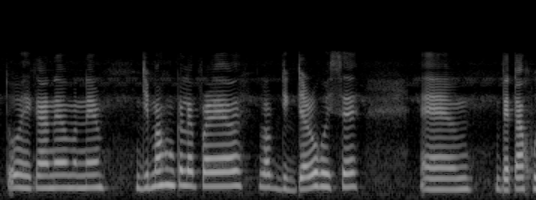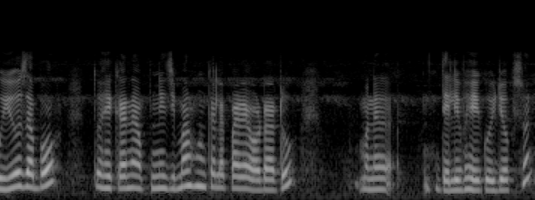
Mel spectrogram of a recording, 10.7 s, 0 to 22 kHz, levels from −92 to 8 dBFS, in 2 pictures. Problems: constant background noise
